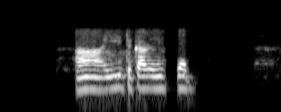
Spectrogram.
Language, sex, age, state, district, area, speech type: Hindi, male, 18-30, Bihar, Begusarai, rural, conversation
